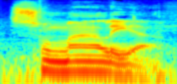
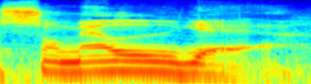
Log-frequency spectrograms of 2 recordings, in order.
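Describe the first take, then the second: First: It sounds like the country name Somalia. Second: It sounds like so-m-yeah with a held L. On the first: The speaker calls it wrong. "what not to say" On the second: The speaker calls it right. "so you go sommelier"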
